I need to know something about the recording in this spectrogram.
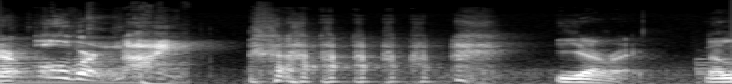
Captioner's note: laughing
